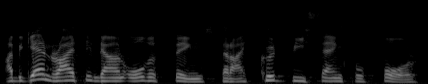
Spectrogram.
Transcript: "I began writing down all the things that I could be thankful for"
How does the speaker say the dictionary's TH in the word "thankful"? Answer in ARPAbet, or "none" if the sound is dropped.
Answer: TH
